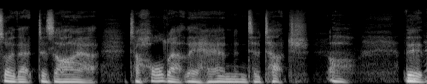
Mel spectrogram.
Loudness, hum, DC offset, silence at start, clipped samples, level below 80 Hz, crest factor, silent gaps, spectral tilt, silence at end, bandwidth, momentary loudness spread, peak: -25 LUFS; none; under 0.1%; 0 s; under 0.1%; -66 dBFS; 20 dB; none; -5.5 dB/octave; 0 s; 14 kHz; 12 LU; -4 dBFS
